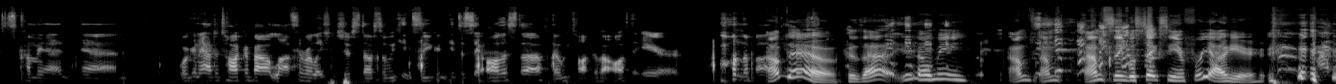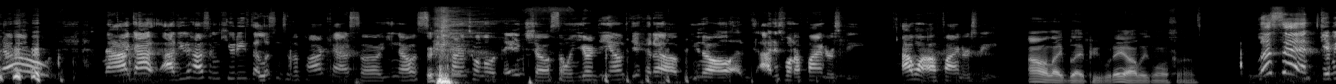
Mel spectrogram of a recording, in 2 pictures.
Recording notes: WARNING THE AUDIO IS OFF BECAUSE OF TECHNICAL DIFFICULTIES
